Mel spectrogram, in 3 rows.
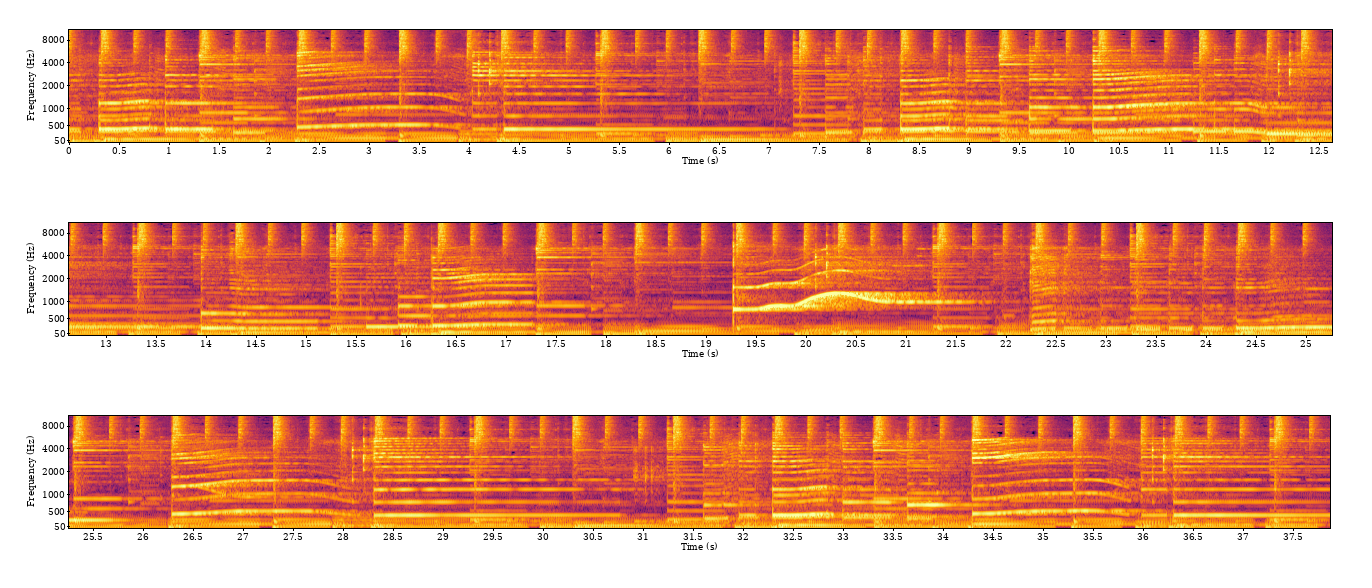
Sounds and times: Steel guitar, slide guitar: 0.0s - 37.8s.

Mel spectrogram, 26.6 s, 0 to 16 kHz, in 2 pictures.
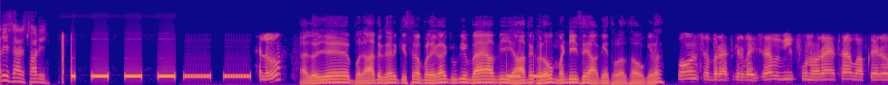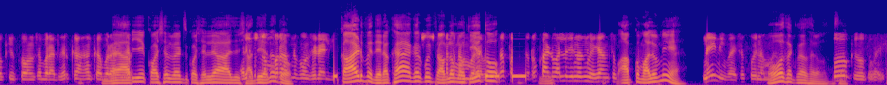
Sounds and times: Speech: 0.0s - 0.8s, 3.8s - 26.6s.

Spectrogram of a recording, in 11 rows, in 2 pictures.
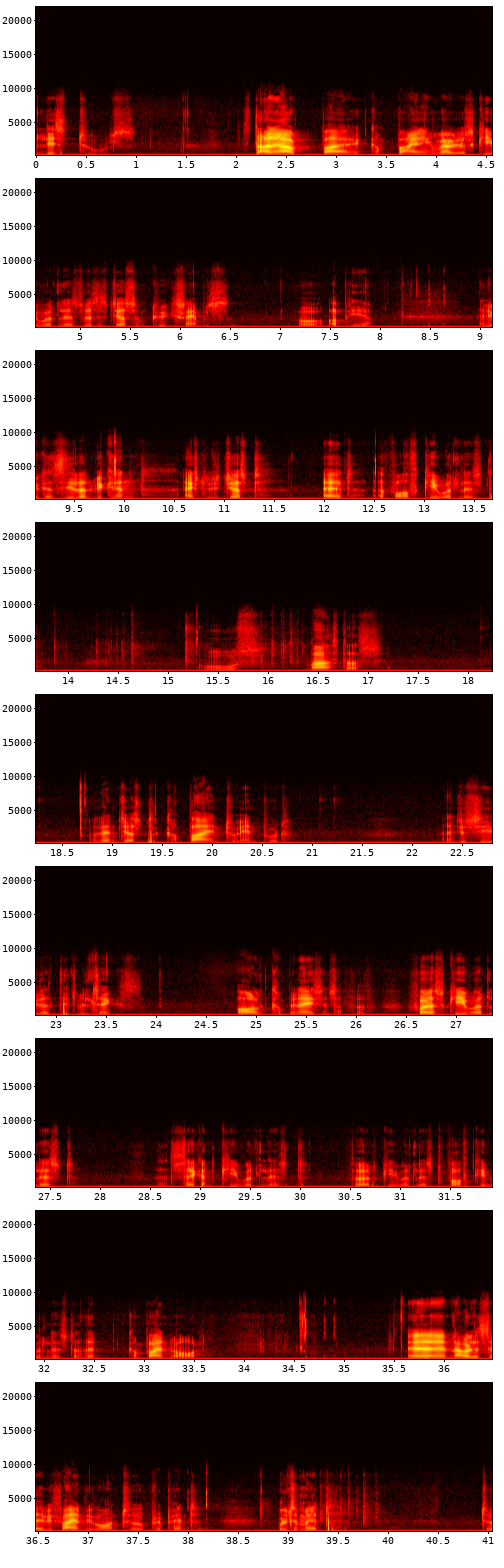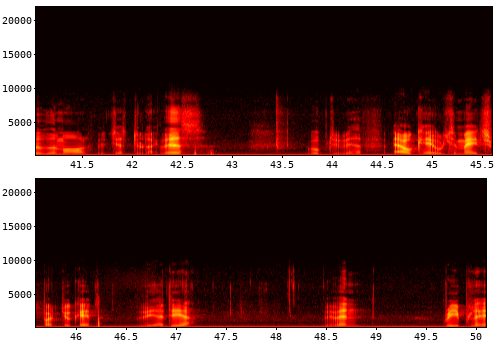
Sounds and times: Speech: 0.0s - 1.0s, 2.1s - 6.6s, 7.2s - 8.0s, 9.0s - 13.8s, 15.3s - 17.2s, 18.7s - 20.8s, 22.3s - 23.9s, 24.8s - 27.8s, 28.6s - 33.6s, 35.6s - 38.2s, 38.9s - 39.5s, 40.9s - 42.8s, 43.8s - 47.2s, 48.5s - 48.9s, 49.7s - 50.1s.

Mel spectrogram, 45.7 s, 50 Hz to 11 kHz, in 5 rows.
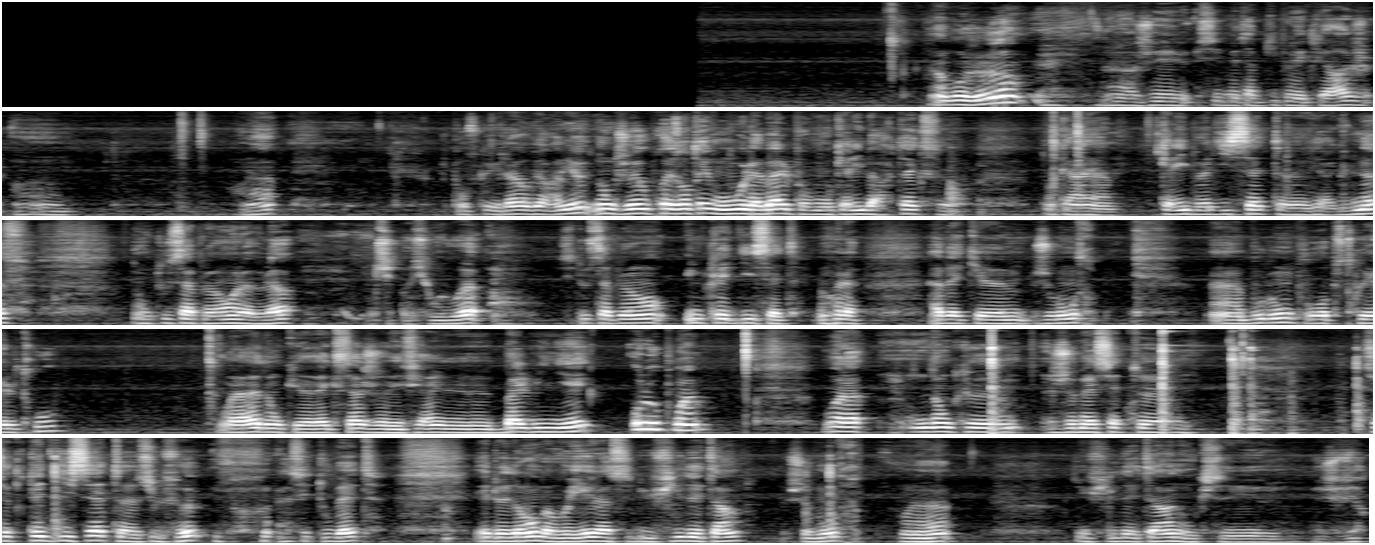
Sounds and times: Speech: 6.2s - 9.7s, 10.7s - 11.1s, 12.1s - 18.5s, 19.2s - 25.7s, 26.3s - 27.9s, 28.8s - 32.2s, 32.9s - 35.4s, 36.5s - 43.0s, 43.7s - 45.6s.

